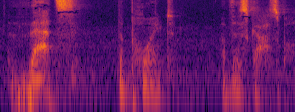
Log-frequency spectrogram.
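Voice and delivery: low breathy whisper for emphasis. Real, not acted. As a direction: drop it to a whisper.

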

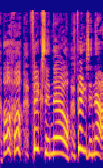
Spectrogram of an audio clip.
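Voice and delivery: mock a panicked believer begging; hammed-up whiny begging; whiny plea. Mimicking panicked lazy Christians.

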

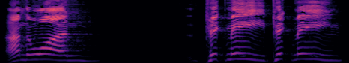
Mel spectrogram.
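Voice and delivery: loud, high, pushy self-promotion; hammed-up eager "pick me" braggart; mock eager boaster. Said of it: "He doesn't say".

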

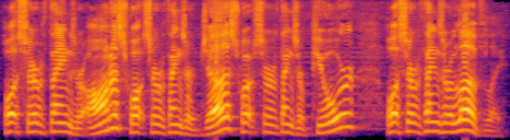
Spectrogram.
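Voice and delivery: loud, ringing scripture recitation, pitched high; preaching scripture. Acted. Preacher quoting the verse to his congregation, emphatic scripture reading. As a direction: drive through the list, lifting each item.

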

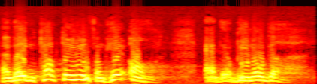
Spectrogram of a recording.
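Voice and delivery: ordinary talk, nothing marked

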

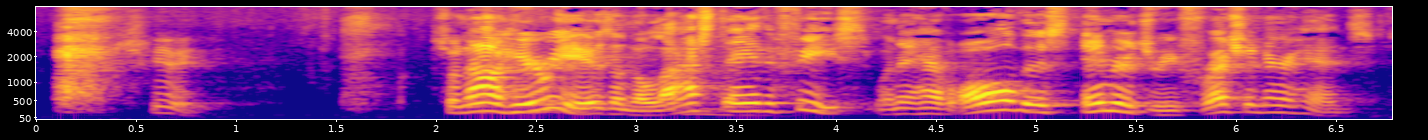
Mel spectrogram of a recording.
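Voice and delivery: ordinary talk

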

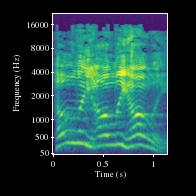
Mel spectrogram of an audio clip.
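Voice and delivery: holy, holy, holy rising high and ringing; triple holy. Shown as a demonstration. Preacher showing Hebrew degree to congregation, high proclaiming. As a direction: let each holy climb. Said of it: "in the Hebrew, to talk about degree".

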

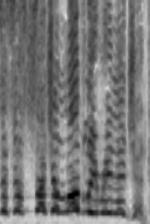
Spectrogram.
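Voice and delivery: high, loud mocking imitation of grandmother; mock the sweet old grandma; grandma's voice. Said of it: "she says".

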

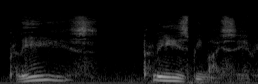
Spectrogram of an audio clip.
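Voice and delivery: hushed, imploring prayer; earnest plea. Acted. Preacher ending a seeker's prayer for salvation, hushed plea. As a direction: beg softly, voice dropping away. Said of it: "We need to be earnest".

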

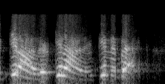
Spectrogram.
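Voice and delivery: irritated father shouting at his son; angry dad yell. Retold or imitated. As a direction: bark the kid out of the van.

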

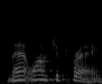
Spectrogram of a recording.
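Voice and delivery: soft, gentle nudge, voicing God's prompt; hushed inner prompting. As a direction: drop the volume and prompt softly. Retells the Spirit's inner prompting.

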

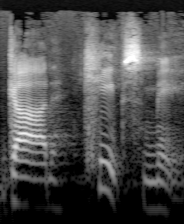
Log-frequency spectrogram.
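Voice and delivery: very slow, words drawn out; slow call to repeat. Shown as a demonstration. Preacher leading the congregation to repeat slowly. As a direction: lead them through it gently. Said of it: "Can you say it with me?".

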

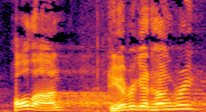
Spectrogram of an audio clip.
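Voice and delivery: normal talking voice

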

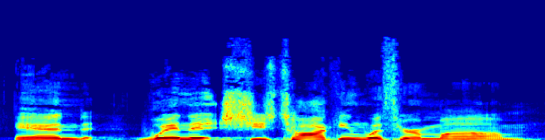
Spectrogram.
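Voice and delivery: usual speaking voice

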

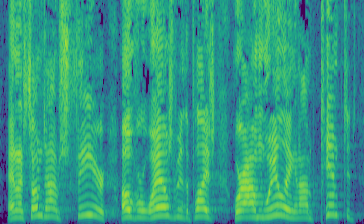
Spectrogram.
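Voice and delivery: fired-up preacher; impassioned preaching. Real, not acted. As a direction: build into loud, urgent testimony from the pulpit. Preaches at full force.

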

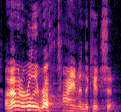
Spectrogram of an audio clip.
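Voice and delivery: pointed, loud complaining for all to hear; mock-loud kitchen grumble; loud complaint. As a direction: make the whole house hear it. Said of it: "making sure everybody knows".

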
